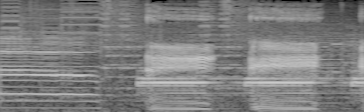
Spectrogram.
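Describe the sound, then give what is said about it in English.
A loud electronic wall alarm, pulled by a scientist, blares in repeating bursts, each harsh, buzzing tone lasting about half a second with brief gaps between, following a steady lower tone at the start. “Go ahead, and as the scientists are trying to make their way over toward this vault to follow orders, at this point, one of them pulls an alarm on the wall.”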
